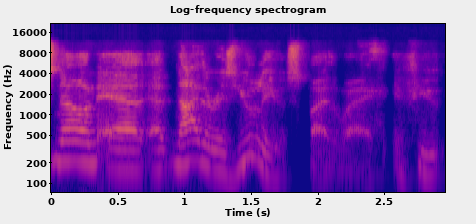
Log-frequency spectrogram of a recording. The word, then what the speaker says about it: Julius: heard the word Julius so the the I as a consonant sort of is a y sound okay who use um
